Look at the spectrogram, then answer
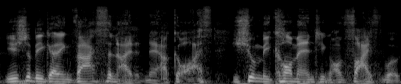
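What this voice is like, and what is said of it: Imitates another person's voice. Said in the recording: “your impersonation of him. It's so good.”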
